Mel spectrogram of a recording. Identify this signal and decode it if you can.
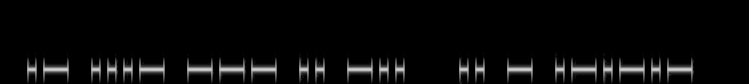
Morse code, heard as a keyed tone, about 15 wpm, 700 Hz. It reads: AVOID IT.
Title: Sentences from Top 1000 Words - Review Part 6 - 15wpm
